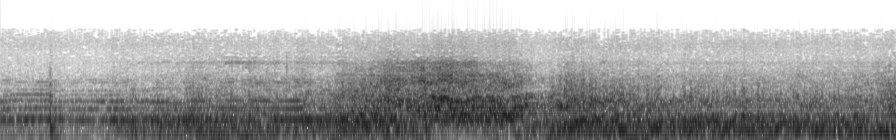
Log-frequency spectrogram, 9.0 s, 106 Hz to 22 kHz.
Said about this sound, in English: When the B-29 hit 225 miles per hour, Captain Mayo and the B-29 pilot had a short conversation. Then Captain Mayo switched on our jet engine.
